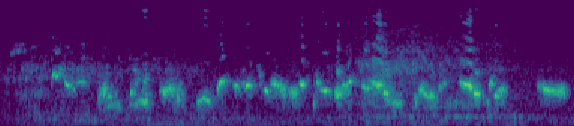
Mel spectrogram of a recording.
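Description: A magpie imitates a siren with a run of short, wavering whistled notes, about two each second, rising and falling in pitch. The background is quiet.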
